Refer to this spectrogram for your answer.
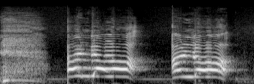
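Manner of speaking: put-on Mexican-accented, pitched high. Speaker imitates a woman's mother calling her by name: Mexican-accented call. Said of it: "her mom would call her in the Mexican tone".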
